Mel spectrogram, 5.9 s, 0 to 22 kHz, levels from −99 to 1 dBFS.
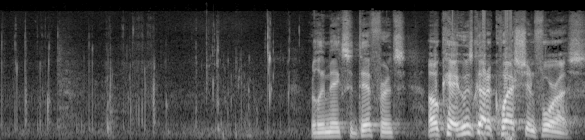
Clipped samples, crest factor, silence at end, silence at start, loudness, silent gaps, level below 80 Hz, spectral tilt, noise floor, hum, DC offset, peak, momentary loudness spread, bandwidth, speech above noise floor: under 0.1%; 20 dB; 0 s; 2.65 s; -17 LUFS; none; -52 dBFS; -3 dB/octave; -53 dBFS; none; under 0.1%; -2 dBFS; 22 LU; 16.5 kHz; 36 dB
